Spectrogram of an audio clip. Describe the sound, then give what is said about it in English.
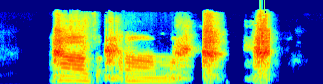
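A puppy barks in a quick run of high-pitched yelps and yips, about five loud bursts over three seconds, with no other sounds around them. “Did I tell you about a puppy?”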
